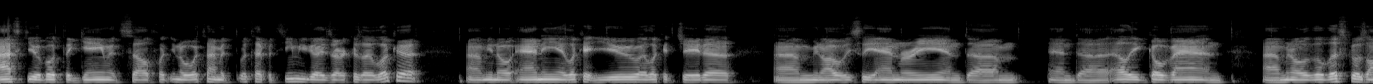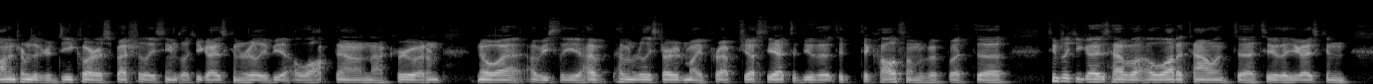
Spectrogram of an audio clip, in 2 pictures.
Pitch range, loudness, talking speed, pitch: 105-115 Hz, -24 LUFS, 245 wpm, 110 Hz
